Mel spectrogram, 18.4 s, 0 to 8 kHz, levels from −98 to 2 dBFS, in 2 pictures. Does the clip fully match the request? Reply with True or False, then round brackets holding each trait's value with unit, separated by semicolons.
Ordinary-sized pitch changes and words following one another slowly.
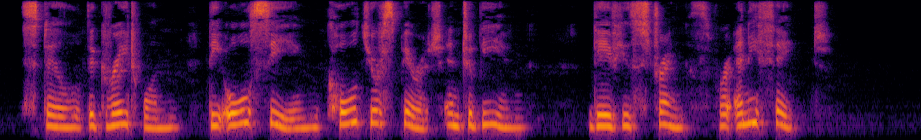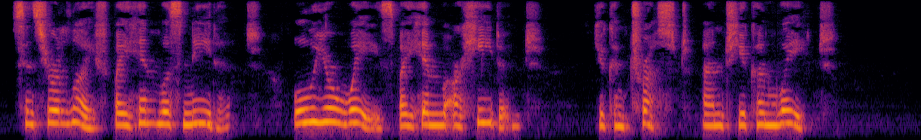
True (3.9 semitones; 125 wpm)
